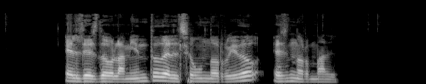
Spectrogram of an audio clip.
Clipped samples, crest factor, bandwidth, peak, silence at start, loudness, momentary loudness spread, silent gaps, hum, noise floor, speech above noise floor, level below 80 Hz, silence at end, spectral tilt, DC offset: under 0.1%; 18 dB; 11.5 kHz; -2 dBFS; 0.65 s; -18 LUFS; 8 LU; none; none; -73 dBFS; 55 dB; -62 dBFS; 0.9 s; -4.5 dB/octave; under 0.1%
